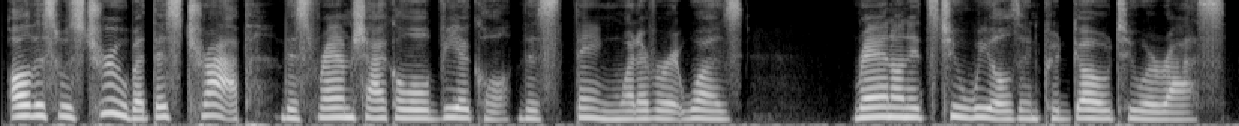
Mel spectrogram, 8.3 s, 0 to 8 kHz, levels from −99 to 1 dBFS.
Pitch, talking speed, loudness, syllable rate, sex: 205 Hz, 190 wpm, -20 LUFS, 4.7 syllables/s, female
